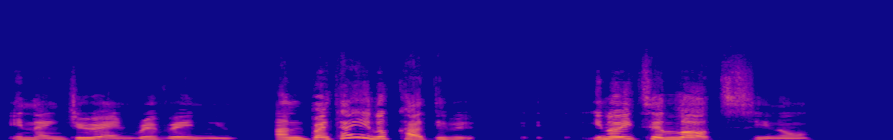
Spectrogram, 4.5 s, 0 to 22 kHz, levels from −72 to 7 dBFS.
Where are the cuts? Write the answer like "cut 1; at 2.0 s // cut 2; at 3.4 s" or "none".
cut 1; at 1.4 s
